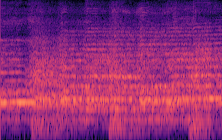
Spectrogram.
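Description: Men and women performing a Māori haka, chanting and shouting together in unison, with regular stamps of the feet about every three quarters of a second.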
